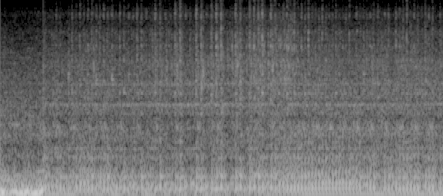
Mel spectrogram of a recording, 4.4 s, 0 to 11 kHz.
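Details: 1988 Nissan D21 truck, 2.4L Z24 engine: low, uneven idle with a lumpy, slightly hunting beat and no clean rhythm; rough idle, vacuum line leak diagnosis.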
